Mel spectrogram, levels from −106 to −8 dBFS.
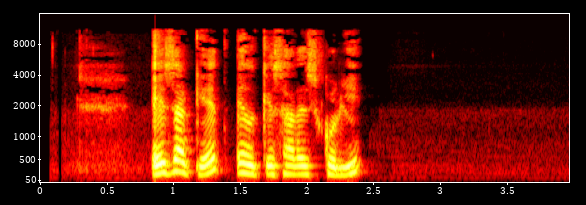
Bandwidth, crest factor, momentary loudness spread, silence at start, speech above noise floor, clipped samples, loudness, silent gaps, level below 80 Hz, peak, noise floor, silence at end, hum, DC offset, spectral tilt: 11.5 kHz; 22 dB; 6 LU; 0.85 s; 52 dB; under 0.1%; -20 LUFS; none; -72 dBFS; 0 dBFS; -71 dBFS; 1.55 s; none; under 0.1%; -4.5 dB/octave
